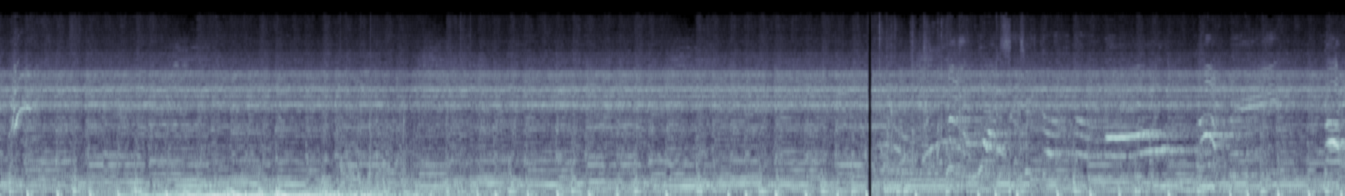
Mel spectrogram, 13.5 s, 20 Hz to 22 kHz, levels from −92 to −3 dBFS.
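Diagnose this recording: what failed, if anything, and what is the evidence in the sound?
Jumbled moments at 3.4–3.7 s, 4.5–4.7 s and 10.1–10.3 s: chunks out of order. 100 ms blocks arrived late in the buffer, one or two chunks behind, creating hard joins.

A brief 34 ms dropout to silence at 8.68 s is likely a Bluetooth stall: the playback buffer ran dry while delayed packets were resent.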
